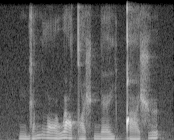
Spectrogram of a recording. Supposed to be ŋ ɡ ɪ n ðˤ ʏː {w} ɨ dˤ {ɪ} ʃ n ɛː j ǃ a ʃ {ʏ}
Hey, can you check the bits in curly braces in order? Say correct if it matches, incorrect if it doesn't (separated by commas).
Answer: correct, incorrect, correct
